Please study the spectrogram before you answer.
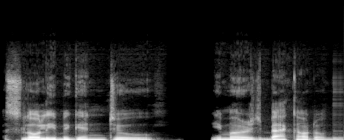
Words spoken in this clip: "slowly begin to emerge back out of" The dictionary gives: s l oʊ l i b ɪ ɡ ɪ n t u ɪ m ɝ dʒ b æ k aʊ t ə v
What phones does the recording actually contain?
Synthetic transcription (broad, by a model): s l oʊ l i b ɪ ɡ ɪ n t u ɪ m ɝ dʒ b æ k aʊ t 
